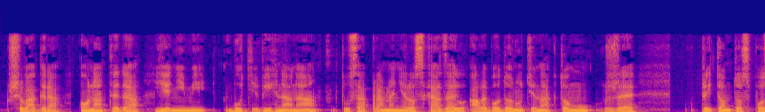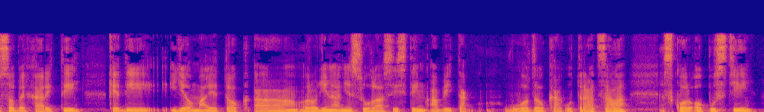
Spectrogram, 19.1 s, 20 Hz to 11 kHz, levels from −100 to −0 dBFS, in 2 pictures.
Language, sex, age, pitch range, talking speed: Slovak, male, 50-69, 95-105 Hz, 115 wpm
